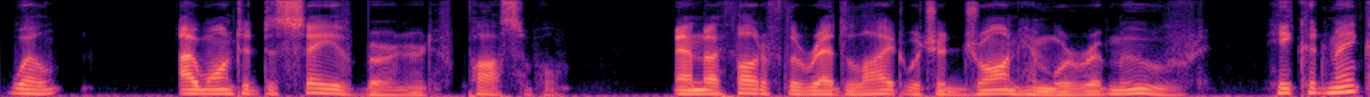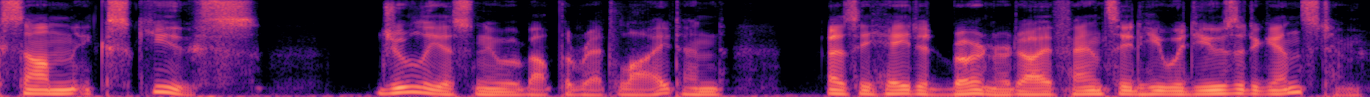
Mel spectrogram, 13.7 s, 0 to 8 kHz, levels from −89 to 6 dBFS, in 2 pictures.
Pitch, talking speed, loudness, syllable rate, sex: 105 Hz, 195 wpm, -20 LUFS, 5.4 syllables/s, male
